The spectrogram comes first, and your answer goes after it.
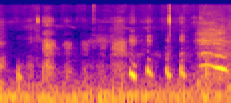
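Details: An angry Dachshund: a quick run of short, low, grunting yelps close together, ending in a drawn-out whine that rises and falls slightly. Low background hum and soft breathing-like noise throughout.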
